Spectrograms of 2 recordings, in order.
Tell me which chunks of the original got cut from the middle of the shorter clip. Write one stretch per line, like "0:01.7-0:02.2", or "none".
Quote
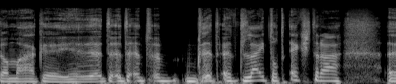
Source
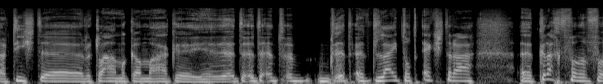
none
